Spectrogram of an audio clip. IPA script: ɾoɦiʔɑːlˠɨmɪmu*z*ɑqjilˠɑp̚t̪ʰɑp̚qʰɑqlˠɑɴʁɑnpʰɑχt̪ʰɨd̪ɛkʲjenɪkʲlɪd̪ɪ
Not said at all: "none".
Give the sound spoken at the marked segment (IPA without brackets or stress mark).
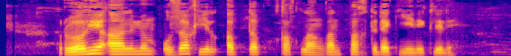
z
